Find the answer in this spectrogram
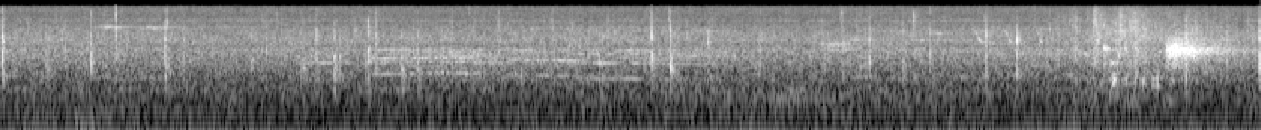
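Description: Light rain pattering on a pond, with scattered small drop ticks; a bird calls briefly about two seconds in, and a short louder rush of noise comes near the end.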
